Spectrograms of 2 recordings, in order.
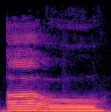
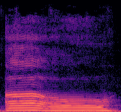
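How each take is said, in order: No difference in how they are said.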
